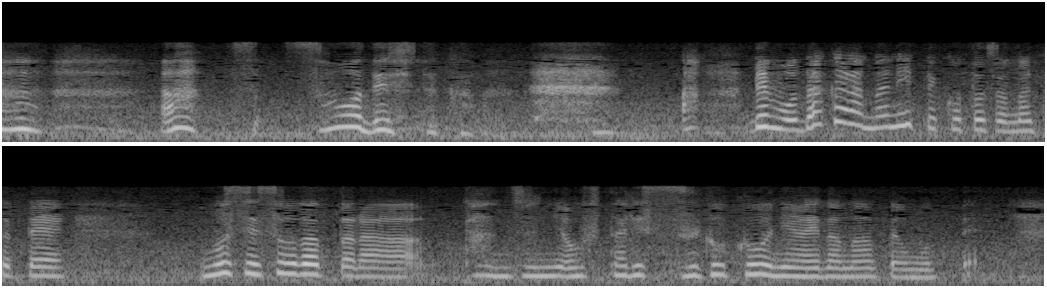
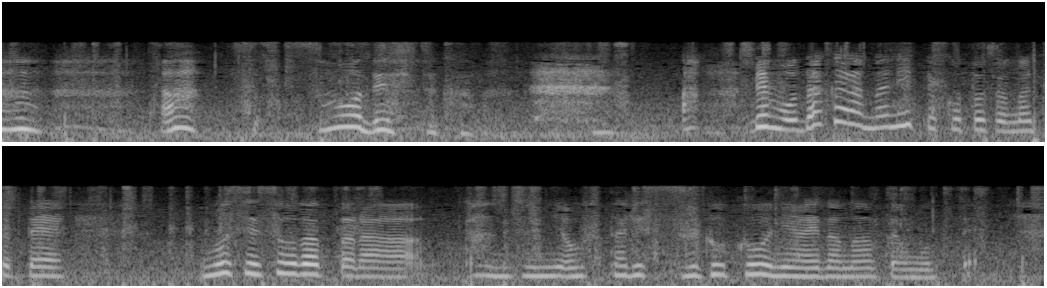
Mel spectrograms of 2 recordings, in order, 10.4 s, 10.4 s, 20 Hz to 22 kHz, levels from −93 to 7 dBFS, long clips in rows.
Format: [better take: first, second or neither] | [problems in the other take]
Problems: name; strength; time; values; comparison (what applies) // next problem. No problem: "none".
first | background sound (Writing); 16 dB below the speech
